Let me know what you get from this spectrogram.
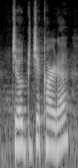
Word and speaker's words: Jakarta: Jakarta.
